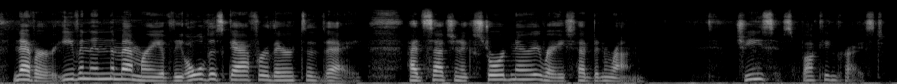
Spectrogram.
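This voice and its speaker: In a very clean recording with a silent background, a woman speaks at a moderate pace and medium pitch with ordinary pitch variation. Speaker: audiobook narrator. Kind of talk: reading aloud. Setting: live stream. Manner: occasional slips and self-corrections.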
